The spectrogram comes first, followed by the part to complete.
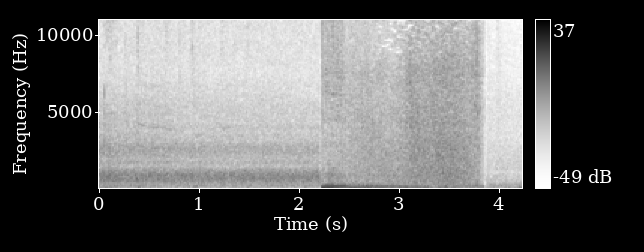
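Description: Surf washing onto the beach, a steady rushing wash. About two seconds in, a louder low rumble with a tone that rises and then falls joins it, and the sound cuts off abruptly near the end.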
